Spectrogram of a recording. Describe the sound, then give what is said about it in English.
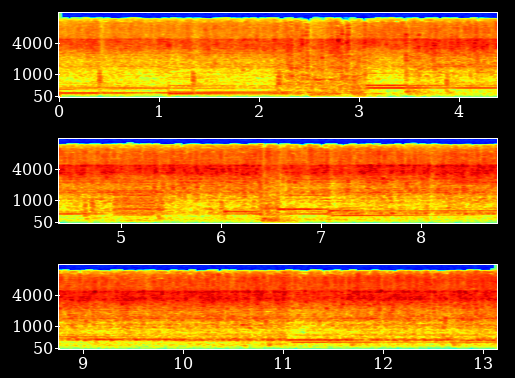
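Water left running pours in a loud, continuous gushing rush that never lets up, with faint shifting tones mixed in. “And no, that sound is not Charles Widmore still peeing. He left the water running.”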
